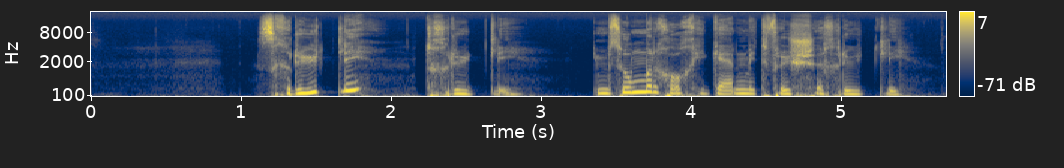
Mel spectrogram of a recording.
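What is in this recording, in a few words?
"s Chruetli", Swiss German vocabulary; Wortschatz Kapitel 4; Kapitel 4 Zusatzwortschatz 1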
